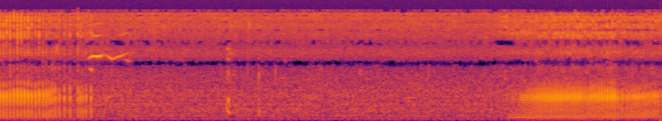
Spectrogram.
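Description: Loud buzzing snores at the start and end with a quieter breath between, over steady room hum. Snoring.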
